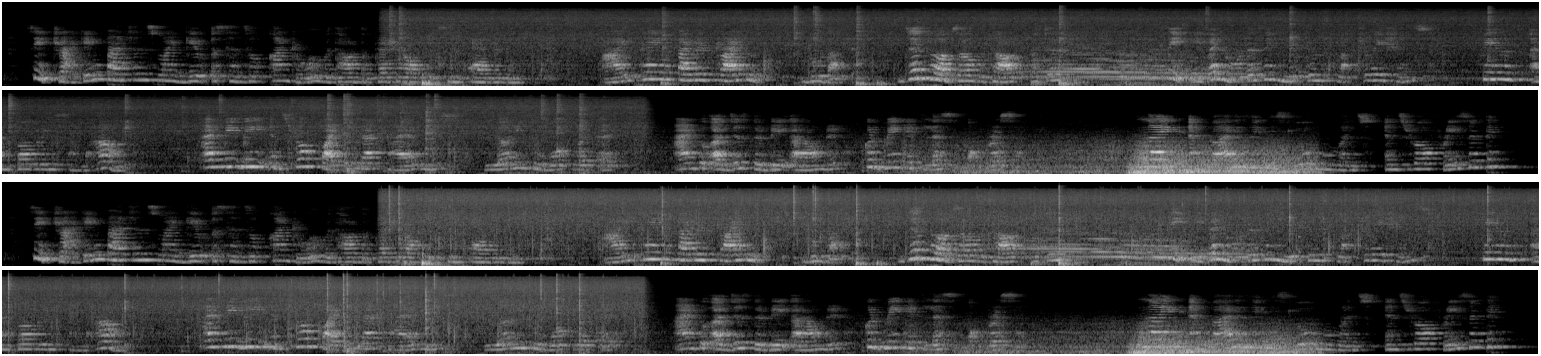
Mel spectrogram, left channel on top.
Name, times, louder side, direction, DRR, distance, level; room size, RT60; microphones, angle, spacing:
voice 1, 0.3-5.2 6.0-7.6 8.0-8.4 8.9-10.8 11.6-14.3 14.7-16.6 17.3-19.9 20.2-21.5 22.1-25.6 26.7-30.3, left 1 dB, 35° left, -4 dB, 0.9 m, -30 dB
sound 1, 3.8-21.8, right 6 dB, 75° right, 0.4 m, -33 dB
sound 2, 6.3-6.5 9.6-13.5 13.9-17.4, right 2 dB, 30° right, 1.4 m, -37 dB
sound 3, 22.4-22.5 23.7-23.8 24.0-28.5, left 2 dB, 50° left, 0.3 m, -29 dB
3.9 x 2.1 x 3.3 m, 0.62 s
head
